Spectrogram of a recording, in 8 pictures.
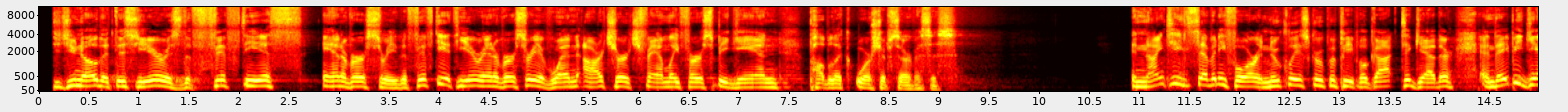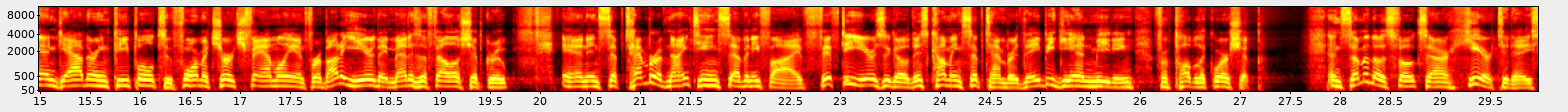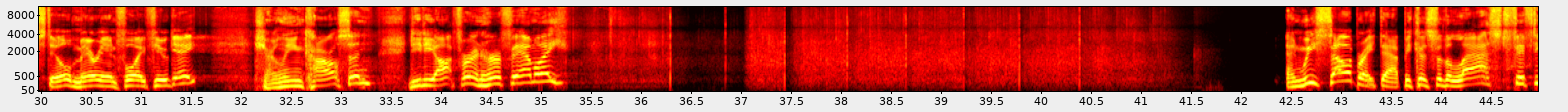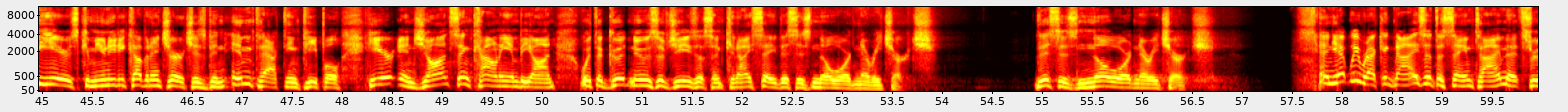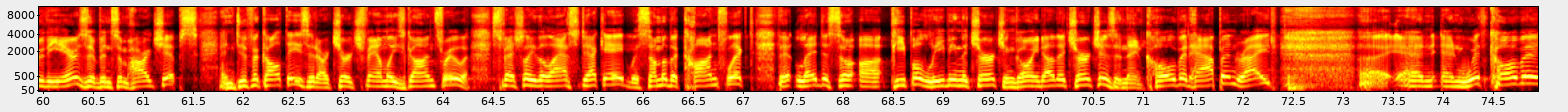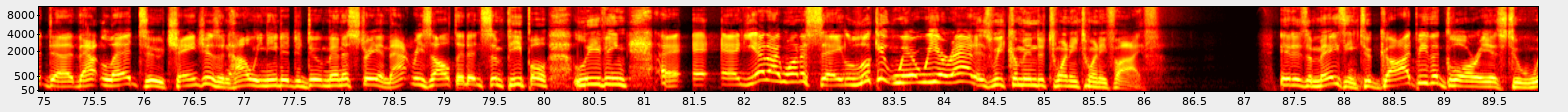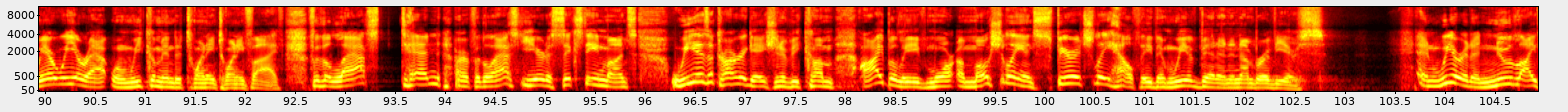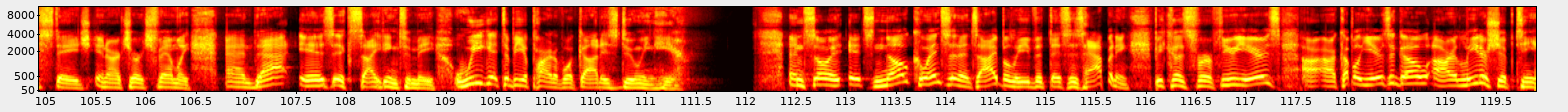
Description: Sermons | COMMUNITY Covenant Church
